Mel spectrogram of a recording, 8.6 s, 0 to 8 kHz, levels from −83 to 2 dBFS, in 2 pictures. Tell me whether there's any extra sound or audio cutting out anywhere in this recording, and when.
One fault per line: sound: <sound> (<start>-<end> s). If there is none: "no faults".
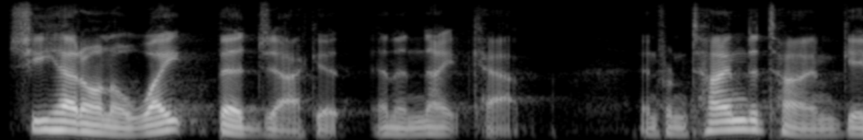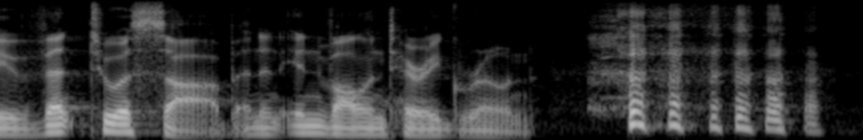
sound: laugh (7.3-8.4 s)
